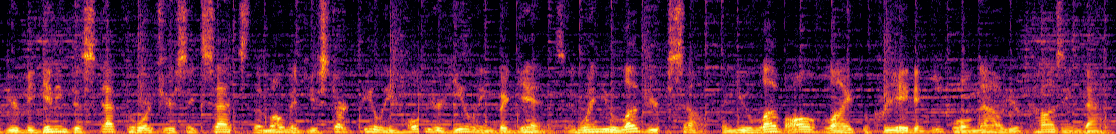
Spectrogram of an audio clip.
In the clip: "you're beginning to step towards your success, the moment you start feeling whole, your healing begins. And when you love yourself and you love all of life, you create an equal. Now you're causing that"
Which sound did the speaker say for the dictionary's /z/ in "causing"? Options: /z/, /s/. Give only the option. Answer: /z/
